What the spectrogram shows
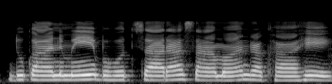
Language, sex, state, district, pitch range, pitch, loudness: Hindi, female, Madhya Pradesh, Bhopal, 200-210 Hz, 205 Hz, -13 LUFS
